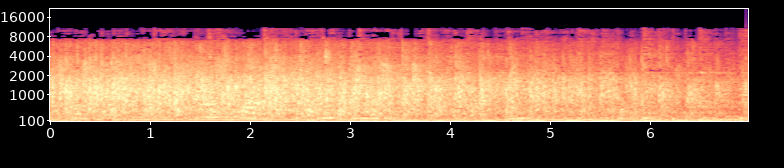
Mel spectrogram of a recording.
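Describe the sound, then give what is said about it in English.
Sustained audience applause for a keynote speaker at an event, a dense and continuous wash of clapping that stays loud and slowly eases toward the end. “But please, everyone, give a round of applause for our wonderful”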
